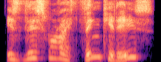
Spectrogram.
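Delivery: put-on high, eager boy's question; a boy who can hardly believe his present; wild excitement. A narrator's reading. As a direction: burst out with disbelieving joy. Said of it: "he asked with wild excitement".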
